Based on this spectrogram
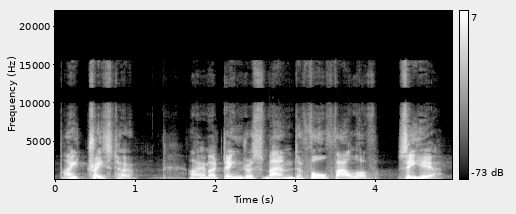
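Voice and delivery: put-on high-pitched, threatening old villain; angry old doctor. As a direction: threaten them in high, indignant fury.

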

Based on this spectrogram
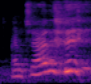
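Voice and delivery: high, strained and tearful; choking up mid-sentence, real; voice breaking. Real, not acted. Crying while trying to talk.

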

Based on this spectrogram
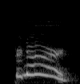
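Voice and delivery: very high squeaky single name; the smallest friend calling out; tiny creature. Acted. Tiny animal greets Bernard.

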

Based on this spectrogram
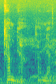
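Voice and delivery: low, very soft voice; hushed calming. Acted. Somebody telling the shouting preacher to settle, hushed calming. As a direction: quietly talk the shouter down. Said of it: "somebody just tell me".

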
